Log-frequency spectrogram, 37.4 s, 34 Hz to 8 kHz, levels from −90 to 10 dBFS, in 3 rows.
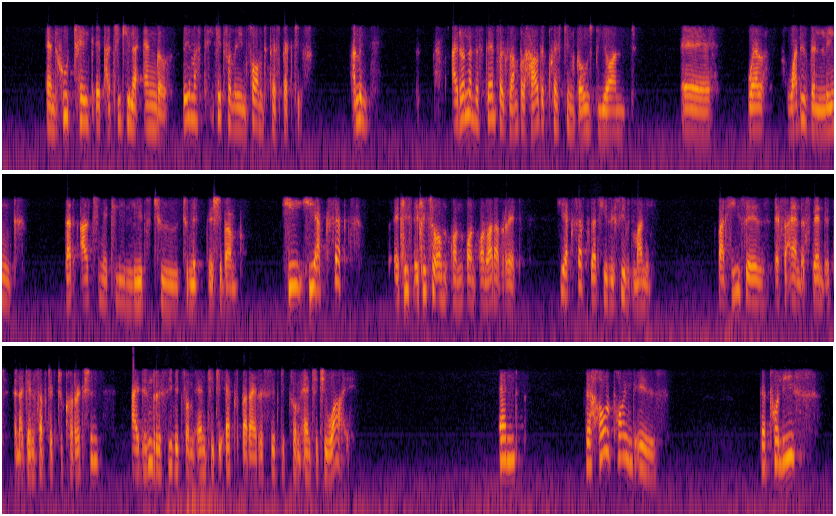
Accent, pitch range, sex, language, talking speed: South African, 125-185 Hz, male, English, 145 wpm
